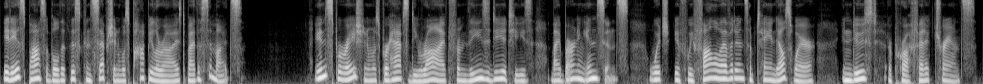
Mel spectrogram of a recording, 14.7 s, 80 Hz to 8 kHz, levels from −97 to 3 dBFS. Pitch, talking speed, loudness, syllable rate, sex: 185 Hz, 130 wpm, -18 LUFS, 5.4 syllables/s, female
